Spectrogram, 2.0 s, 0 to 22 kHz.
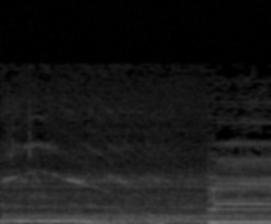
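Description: Stepper motors of a 3D printer converted into a pick-and-place machine whining as the head travels across the bed. The pitch sweeps up and then back down in one smooth arc, and a steady tone comes in near the end.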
